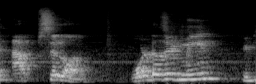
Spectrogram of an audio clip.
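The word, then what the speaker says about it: epsilon: ये जो है इसे हम प्रोनाउंस करते हैं एज एप्सिलॉन. What do we call it? We call it एप्सिलॉन.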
